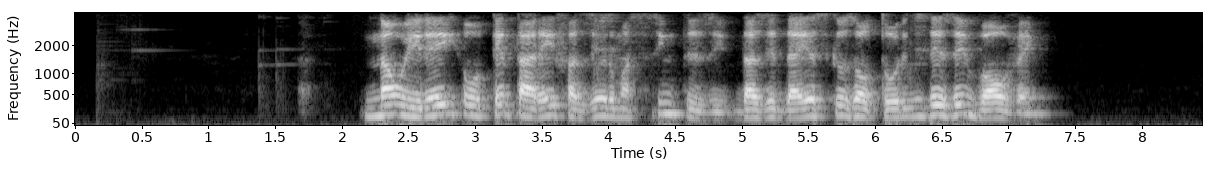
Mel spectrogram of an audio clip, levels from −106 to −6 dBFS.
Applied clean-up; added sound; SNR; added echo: neural separator model SepFormer DNS4.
